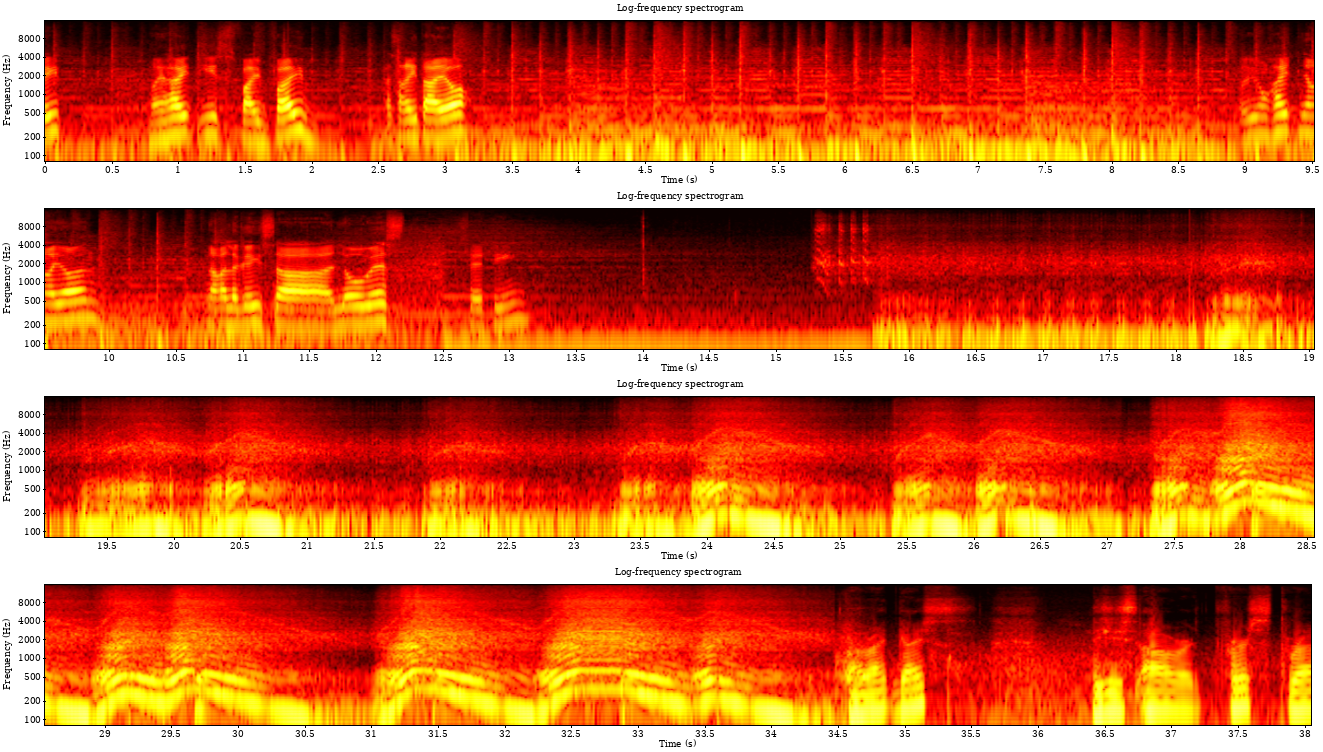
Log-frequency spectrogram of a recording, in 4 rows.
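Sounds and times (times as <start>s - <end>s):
motorcycle engine revving: 15.2s - 34.6s.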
